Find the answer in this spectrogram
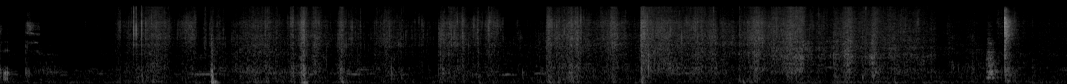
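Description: Packaging crinkling and rustling, handled by hand while the contents of a box are sorted through, with a couple of light knocks about two and three seconds in.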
